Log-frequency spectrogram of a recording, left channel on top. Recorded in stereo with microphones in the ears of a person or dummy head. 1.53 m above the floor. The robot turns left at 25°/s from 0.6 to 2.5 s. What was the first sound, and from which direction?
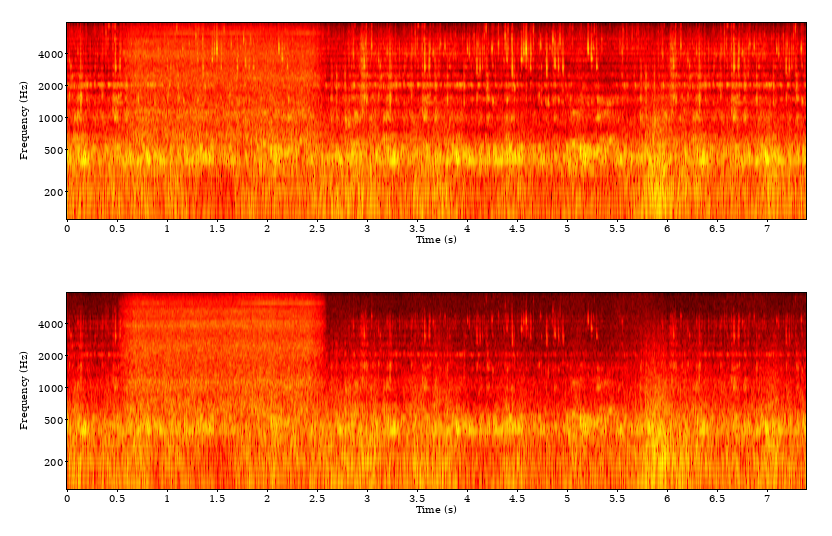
Running water, 120° left.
